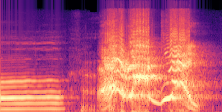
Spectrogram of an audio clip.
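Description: A man's voice holding one long, steady sung note that stops just over half a second in, then a loud vocal cry that swoops up and down in pitch through most of the second half.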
